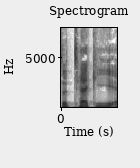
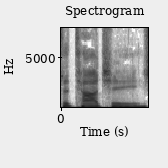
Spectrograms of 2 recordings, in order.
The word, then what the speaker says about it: Satechi: It's Satechi, S-A-T. – I asked the PR lady. She said, no, it's Satachi. – She said it's Satachi, but it's spelled... – Yes. I know. It's S-A-T-E-C-H-I.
